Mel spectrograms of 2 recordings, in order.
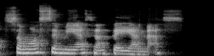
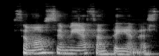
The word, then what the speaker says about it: Somos Semillas Antillanas: And I think you're going to help me pronounce this, but Somos Semillas Antillanas in Cabo Rojo. Is that close? – It's beautiful. Somos Semillas Antillanas. Somos Semillas Antillanas.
